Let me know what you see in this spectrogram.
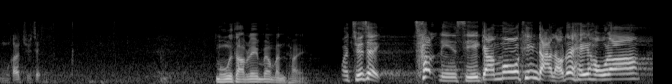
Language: Cantonese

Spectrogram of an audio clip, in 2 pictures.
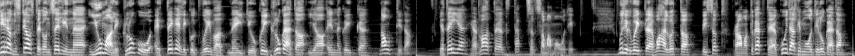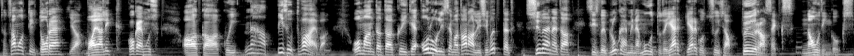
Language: Estonian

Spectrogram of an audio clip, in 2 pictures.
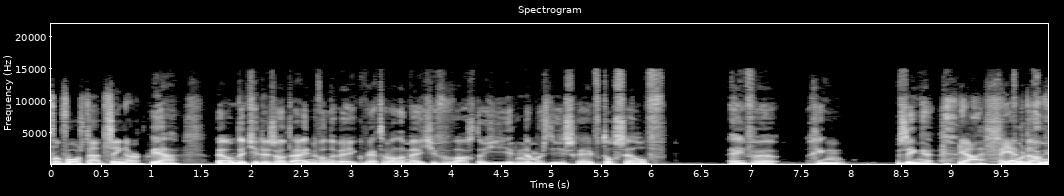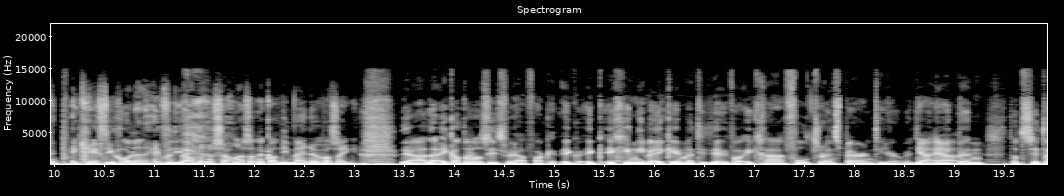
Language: Dutch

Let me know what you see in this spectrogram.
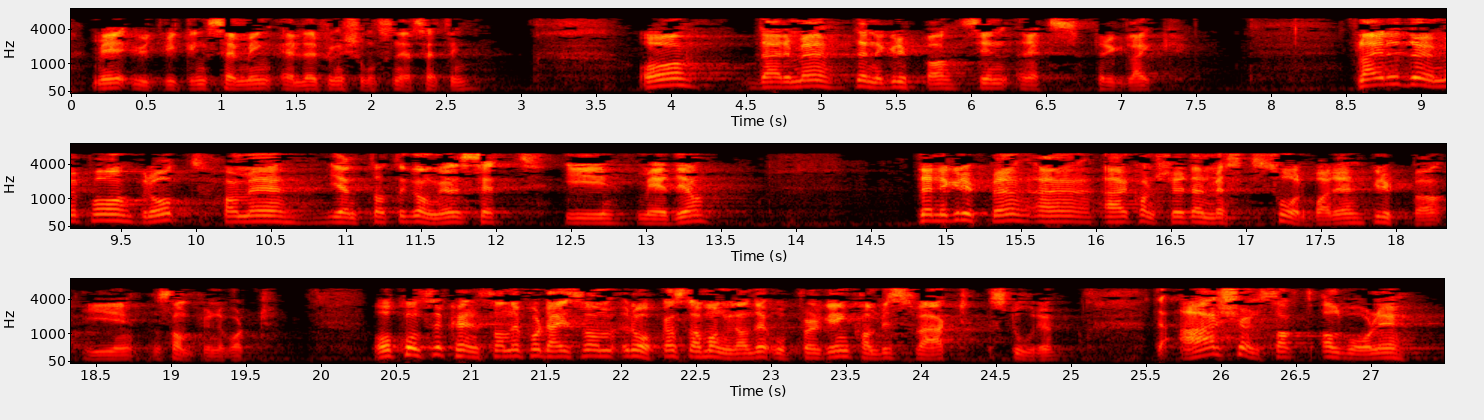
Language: Norwegian Nynorsk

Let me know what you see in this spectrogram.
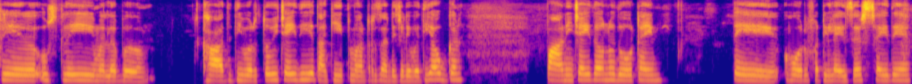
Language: Punjabi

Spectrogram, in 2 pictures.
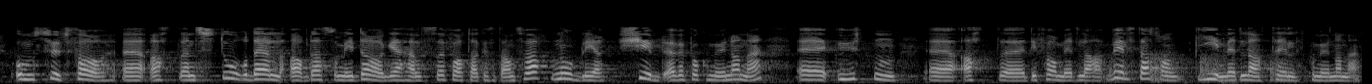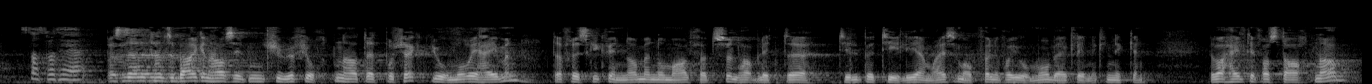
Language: Norwegian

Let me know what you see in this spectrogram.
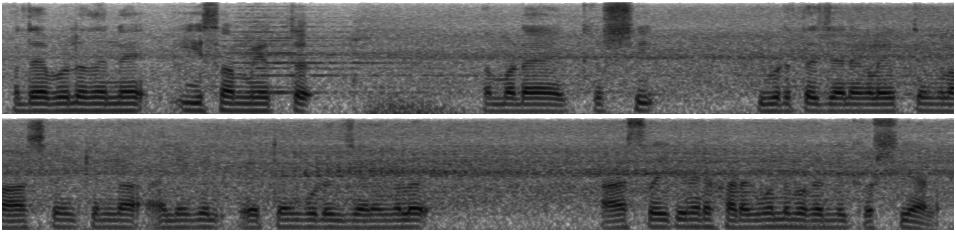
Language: Malayalam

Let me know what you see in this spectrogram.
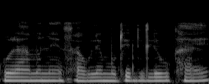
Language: Assamese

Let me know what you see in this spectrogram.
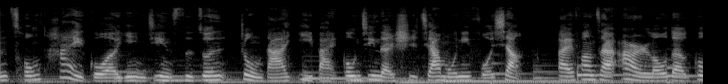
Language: Chinese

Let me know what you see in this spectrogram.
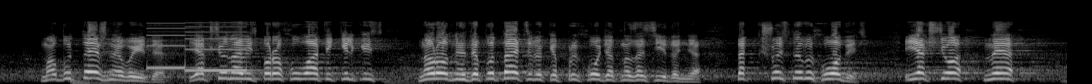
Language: Ukrainian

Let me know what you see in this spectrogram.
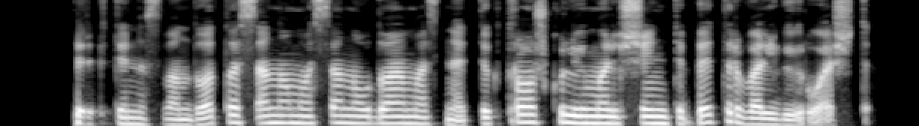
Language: Lithuanian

